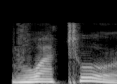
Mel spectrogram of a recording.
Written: voiture

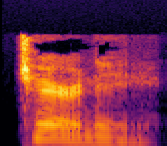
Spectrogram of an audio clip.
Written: czerny

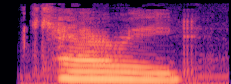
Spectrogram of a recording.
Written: carried

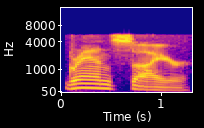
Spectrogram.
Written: grandsire

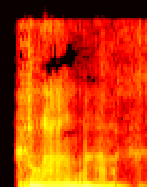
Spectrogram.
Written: cranach

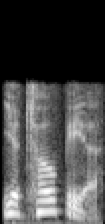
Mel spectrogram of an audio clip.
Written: utopia

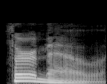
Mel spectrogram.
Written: thermel

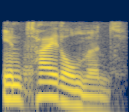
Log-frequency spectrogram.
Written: entitlement

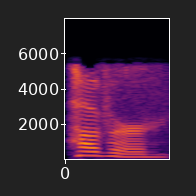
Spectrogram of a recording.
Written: hover

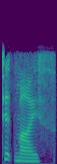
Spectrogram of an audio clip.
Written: titmice

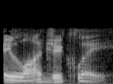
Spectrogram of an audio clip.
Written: alogically

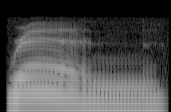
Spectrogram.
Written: Rennes

